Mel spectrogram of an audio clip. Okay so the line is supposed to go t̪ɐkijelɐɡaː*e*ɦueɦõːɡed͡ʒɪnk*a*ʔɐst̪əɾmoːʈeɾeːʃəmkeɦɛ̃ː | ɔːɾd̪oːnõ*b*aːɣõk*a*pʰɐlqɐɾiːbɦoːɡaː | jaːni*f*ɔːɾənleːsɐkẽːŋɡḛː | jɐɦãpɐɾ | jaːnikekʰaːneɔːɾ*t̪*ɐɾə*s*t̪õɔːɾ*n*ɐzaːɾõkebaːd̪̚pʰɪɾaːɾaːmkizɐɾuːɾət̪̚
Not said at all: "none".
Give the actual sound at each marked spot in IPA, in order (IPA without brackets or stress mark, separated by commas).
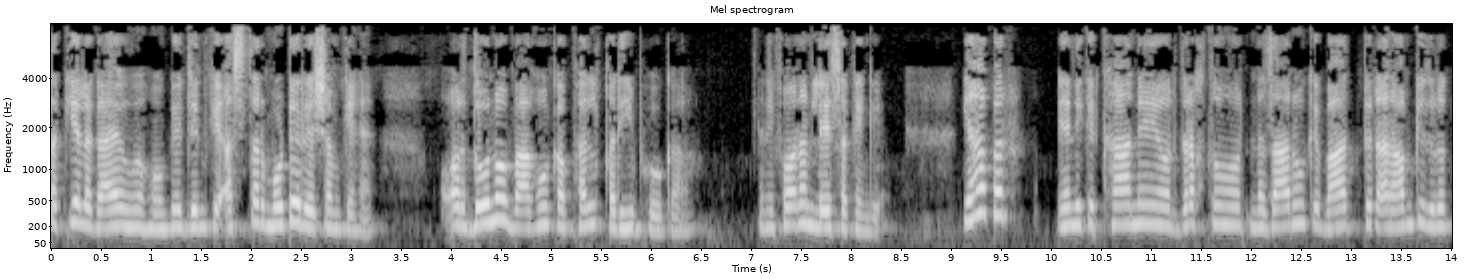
e, e, b, a, f, d̪, x, n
